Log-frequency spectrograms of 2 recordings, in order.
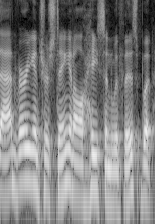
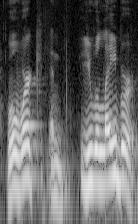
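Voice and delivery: ordinary talk, nothing marked

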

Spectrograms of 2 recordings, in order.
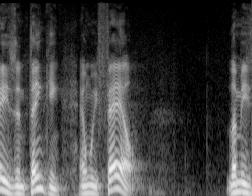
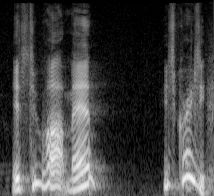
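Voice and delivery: mocking son; 9 semitones higher than usual. Son scoffing behind father's back.

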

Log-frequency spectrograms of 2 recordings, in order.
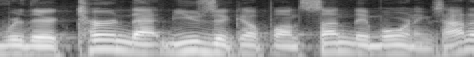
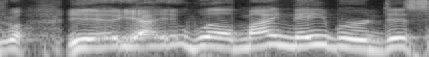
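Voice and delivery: higher-pitched mock whine; hammed-up petty complaining, pitched up; whining complainer; 6 semitones higher than usual. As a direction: imitate a griping neighbor at a meeting. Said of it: "a bunch of whining and complaining".

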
